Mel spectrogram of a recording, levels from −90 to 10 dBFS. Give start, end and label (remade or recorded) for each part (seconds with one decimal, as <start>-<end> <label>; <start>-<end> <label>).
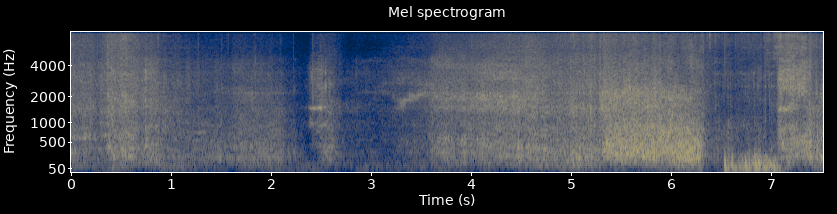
0.0-5.4 remade; 5.4-6.3 recorded; 6.3-7.5 remade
